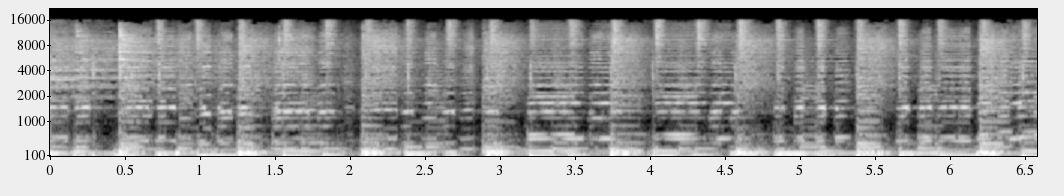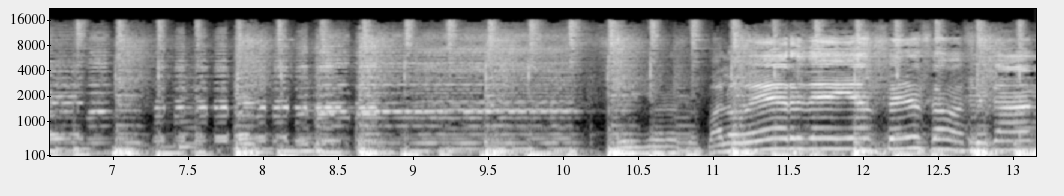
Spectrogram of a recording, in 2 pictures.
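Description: Norteño band playing an instrumental break between verses: button accordion carries the melody over bajo sexto, electric bass and drums keeping a steady beat. Near the end the accordion plays a sliding run.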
